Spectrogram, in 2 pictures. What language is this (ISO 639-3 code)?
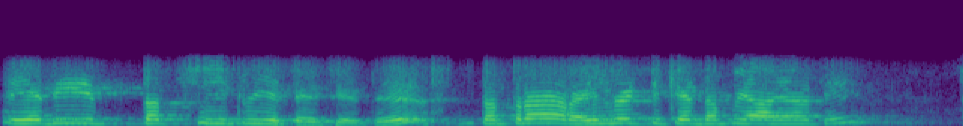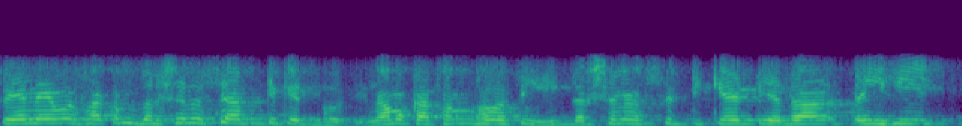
san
